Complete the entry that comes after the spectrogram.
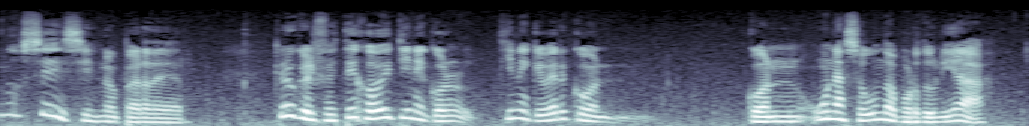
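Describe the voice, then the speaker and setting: The speech runs at a moderate pace with long, frequent pauses. Noticeable background noise sits behind it. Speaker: podcast co-host. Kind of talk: live radio chat. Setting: radio studio.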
